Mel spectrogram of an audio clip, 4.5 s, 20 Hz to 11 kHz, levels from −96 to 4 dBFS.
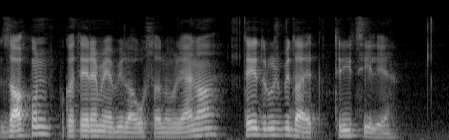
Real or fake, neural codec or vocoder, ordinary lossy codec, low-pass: real; none; none; 7.2 kHz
